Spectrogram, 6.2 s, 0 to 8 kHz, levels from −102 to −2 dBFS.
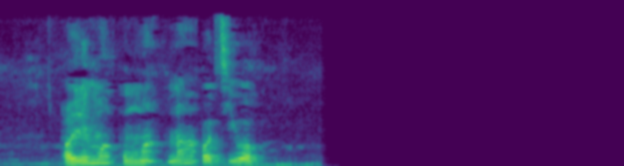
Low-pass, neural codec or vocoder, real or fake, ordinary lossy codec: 7.2 kHz; codec, 16 kHz, 8 kbps, FreqCodec, smaller model; fake; AAC, 32 kbps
